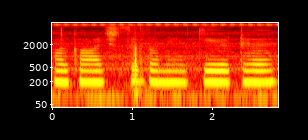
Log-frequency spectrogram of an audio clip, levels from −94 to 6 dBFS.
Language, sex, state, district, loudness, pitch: Hindi, female, Chhattisgarh, Raipur, -23 LUFS, 200 Hz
